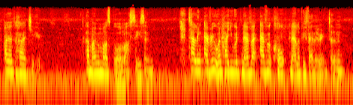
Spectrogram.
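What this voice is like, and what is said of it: English accent, shaky near-tearful voice. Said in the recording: “you've got to kind of shake your voice a small bit ... always just on the precipice of tears ... Good English accent.”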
